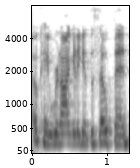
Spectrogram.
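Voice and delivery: ordinary talk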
